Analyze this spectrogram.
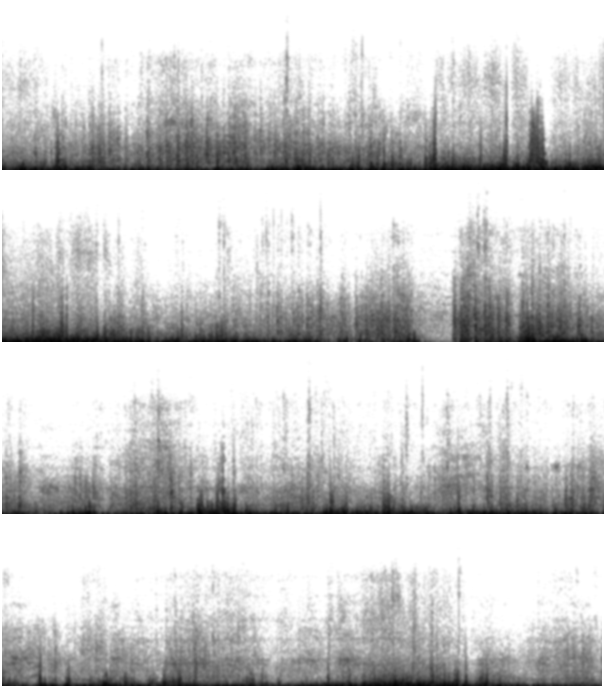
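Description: Bike tyres crunch and rattle over a rough dirt trail.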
